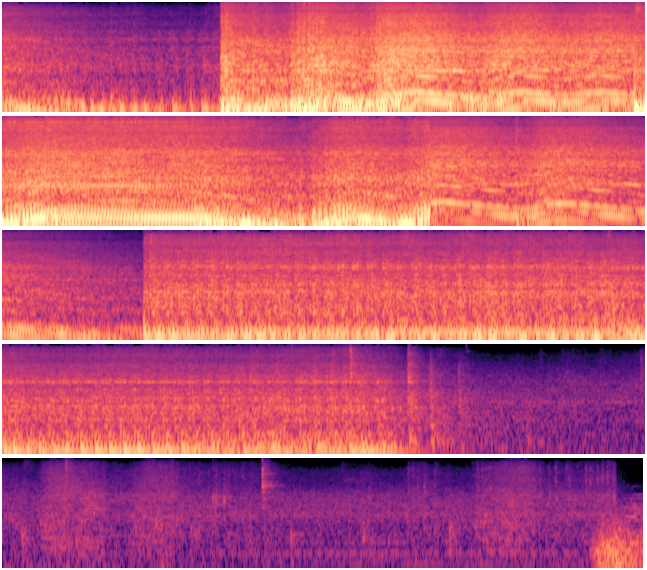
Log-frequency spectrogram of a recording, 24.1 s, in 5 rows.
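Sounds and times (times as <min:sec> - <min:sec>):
motorcycle engine idling: 0:00.0 - 0:08.0, 0:08.9 - 0:17.5
motorcycle engine revving: 0:00.0 - 0:17.6.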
